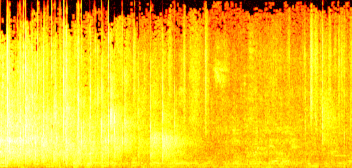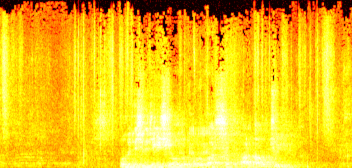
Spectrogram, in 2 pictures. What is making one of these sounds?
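A crowd of spectators murmurs and calls out in a large echoing hall.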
